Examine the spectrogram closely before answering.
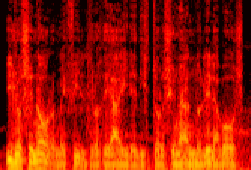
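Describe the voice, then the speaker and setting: A man's voice: very deep voice, moderate pace, a little mellow. A man narrating a radio drama in a solemn, literary style. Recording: noisy ambient sound bed.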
